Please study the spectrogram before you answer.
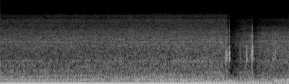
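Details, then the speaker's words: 1986 Volvo 245 DL wagon, 141 cu in inline-4 redblock (about 100 hp), original mileage, about 60 psi oil pressure: smooth, steady low idle with even firing, no tapping or misses; runs great. "But yeah, that's the Volvo red block. It's 141 cubic inches. I think it makes around 100 horsepower, not too much, but yeah. Runs great."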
